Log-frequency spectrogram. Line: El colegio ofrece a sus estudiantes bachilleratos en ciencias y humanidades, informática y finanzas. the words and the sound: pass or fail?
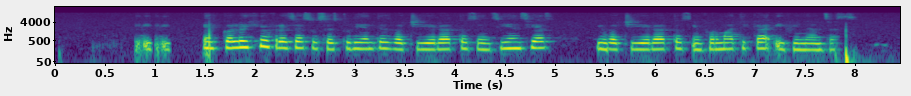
fail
